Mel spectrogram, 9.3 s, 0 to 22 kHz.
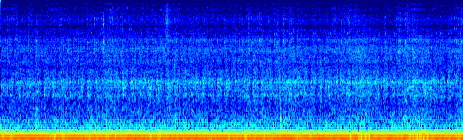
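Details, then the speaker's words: Bagged 1959 Cadillac Coupe DeVille V8, warm at 160° with a 160 thermostat, idling in gear after an idle adjustment, still slightly high. A deep, steady rumble with no misses, knocks or hunting: normal idle in gear. "Yeah, that doesn't sound too bad at all."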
